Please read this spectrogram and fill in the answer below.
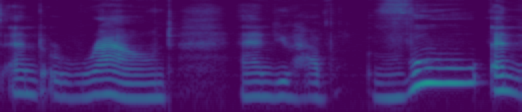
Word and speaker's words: vous: We have oo in vous, just like you.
